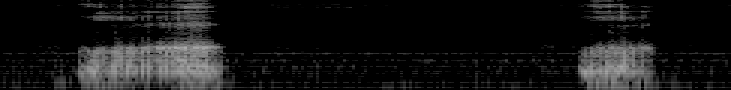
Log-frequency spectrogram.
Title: Snoring Dad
